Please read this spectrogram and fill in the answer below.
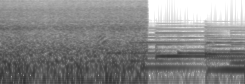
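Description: Surf washing over a rocky shore, a steady roar that is cut off suddenly about one and a half seconds in by soft piano music.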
